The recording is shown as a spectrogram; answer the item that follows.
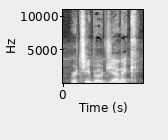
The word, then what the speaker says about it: vertebrogenic: Am I saying that right? Pain. I read it and then I'm like, oh shoot, I didn't understand how to say it. For vertebrogenic or genic? Or am I mangling it entirely? – No, you are saying it perfectly.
